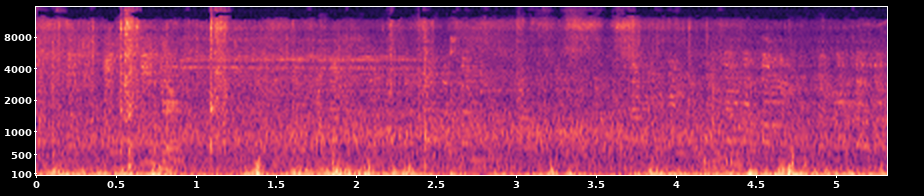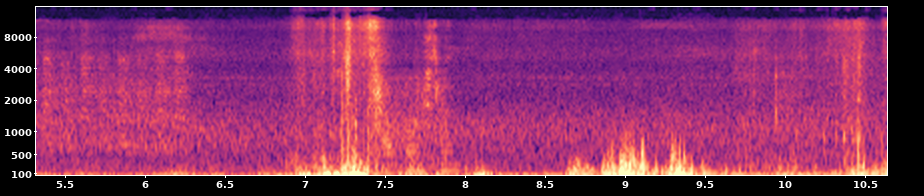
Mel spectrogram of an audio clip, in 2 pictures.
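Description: Low, uneven rumble of wind buffeting an outdoor microphone, with a man's brief "yeah" near the end.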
